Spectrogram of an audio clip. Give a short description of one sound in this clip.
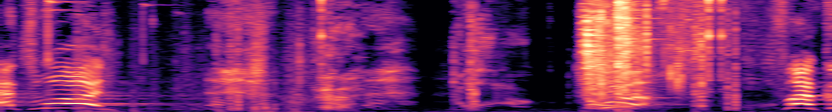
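Punches thud in a close scuffle.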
